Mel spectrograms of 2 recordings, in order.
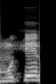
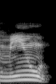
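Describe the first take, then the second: First: The word is said as two syllables, moo-tay. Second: The word is said as one syllable, myoot. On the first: The speaker calls it wrong. "ওটা মুতে নয়" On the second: The speaker calls it right. "এটা মিউট"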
